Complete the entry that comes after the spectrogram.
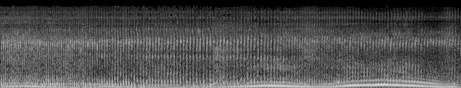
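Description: A loud motorcycle engine rumbles steadily throughout, its pitch swelling in two revving surges toward the end, with no voices.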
